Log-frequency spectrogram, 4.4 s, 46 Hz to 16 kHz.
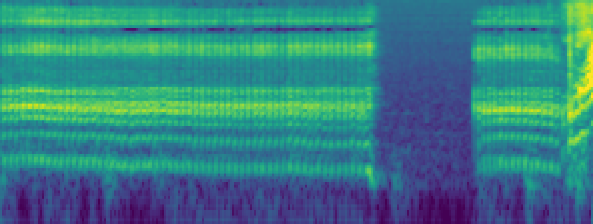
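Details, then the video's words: Small 5-lb Peka-Pom dog, annoyed by another dog named Larry. A steady, throbbing growl pulses rapidly for nearly three seconds, breaks off into silence, then starts again and ends in a sharp rising yip. "Peka-Poms growling"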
